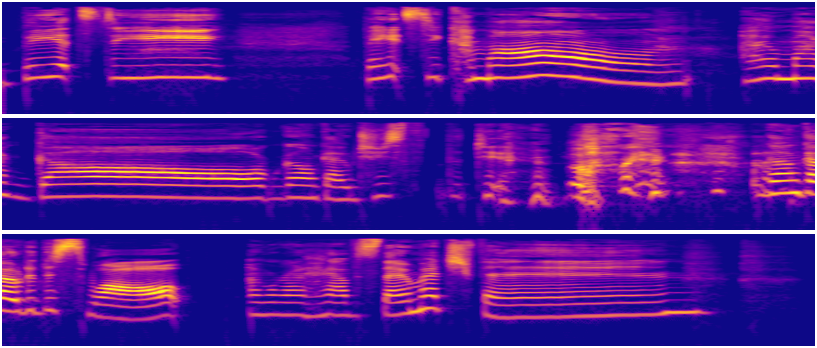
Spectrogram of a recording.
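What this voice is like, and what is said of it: Put-on accent. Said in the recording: “I love accents. I love doing accents.”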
